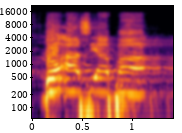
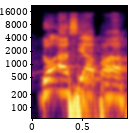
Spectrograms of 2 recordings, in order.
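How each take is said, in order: First: "Doa siapa?" stretched out very slowly and loud; "Doa siapa?" drawn out slowly for weight; slow drawn question. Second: Louder, punchy "Doa siapa?"; "Doa siapa?" called out loud and quick; emphatic question. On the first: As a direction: let "Doa siapa?" hang, word by word. Same question repeated, drawn out. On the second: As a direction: fire "Doa siapa?" at the crowd. Preacher asks the crowd, twice. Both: Real, not acted.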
